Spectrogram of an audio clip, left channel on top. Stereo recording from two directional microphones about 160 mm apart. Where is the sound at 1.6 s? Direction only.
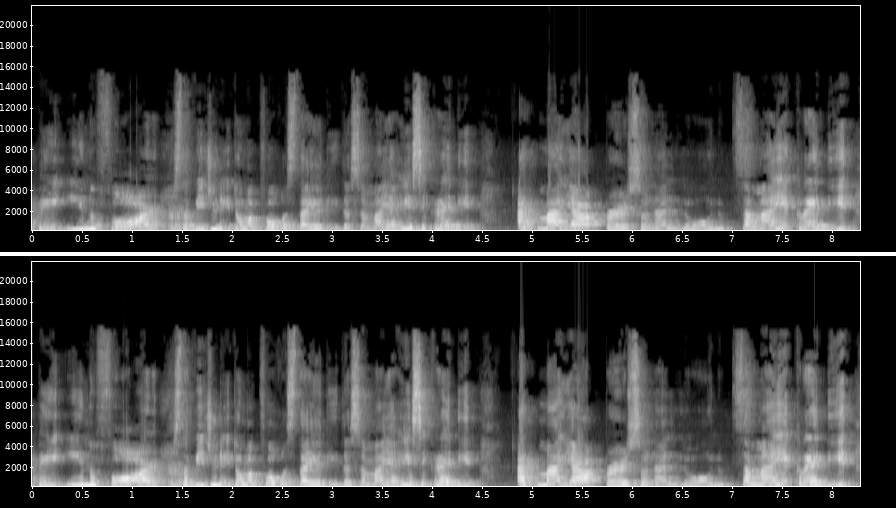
25° right (ahead or behind).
